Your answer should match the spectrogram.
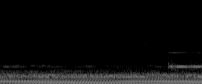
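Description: Ambient background music: a low, steady drone, with a higher held tone coming in near the end.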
